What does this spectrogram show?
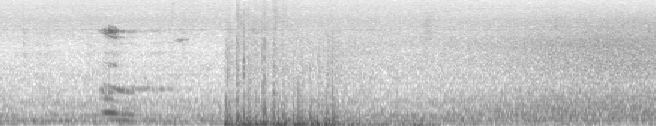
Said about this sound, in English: large explosion into the runway of the military of a military base.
